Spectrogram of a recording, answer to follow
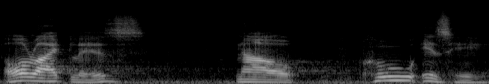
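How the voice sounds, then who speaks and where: An actor playing a desperate, greedy brother in a radio drama, pleading and insisting urgently. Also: male voice, medium pitch, very animated, drawn-out words, fairly bright tone, heavily acted.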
